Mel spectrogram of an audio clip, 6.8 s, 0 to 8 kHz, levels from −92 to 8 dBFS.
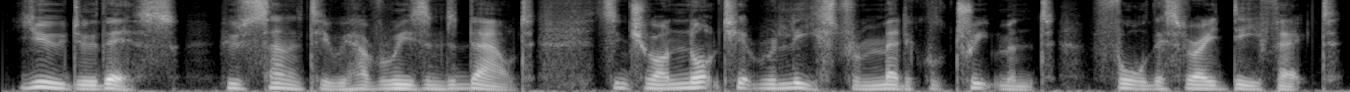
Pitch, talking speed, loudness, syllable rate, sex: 120 Hz, 205 wpm, -19 LUFS, 6.1 syllables/s, male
